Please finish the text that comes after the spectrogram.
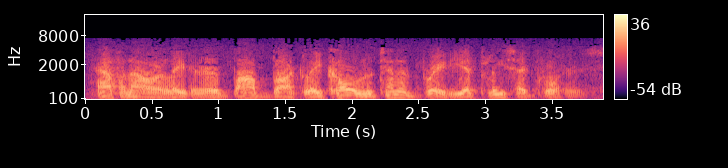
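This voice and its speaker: A man's voice: low voice, animated, fairly quick, highs cut off. An American man playing the narrator of a 1940s radio spy adventure, reading scripted narration. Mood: dramatic. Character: brisk male narrator of a spy adventure serial. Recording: noisy, band-limited old radio recording.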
